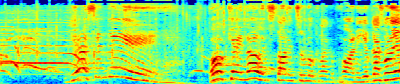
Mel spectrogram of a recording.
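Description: A man shouts and sings into a microphone.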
